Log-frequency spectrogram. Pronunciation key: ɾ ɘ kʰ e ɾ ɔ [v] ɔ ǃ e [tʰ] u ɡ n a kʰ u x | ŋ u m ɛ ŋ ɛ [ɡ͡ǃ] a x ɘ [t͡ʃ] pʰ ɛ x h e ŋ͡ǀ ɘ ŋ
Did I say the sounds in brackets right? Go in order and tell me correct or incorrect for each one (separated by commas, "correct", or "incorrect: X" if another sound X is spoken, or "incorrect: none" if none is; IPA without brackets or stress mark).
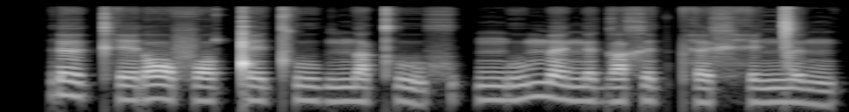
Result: incorrect: f, correct, incorrect: ɡ, incorrect: t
